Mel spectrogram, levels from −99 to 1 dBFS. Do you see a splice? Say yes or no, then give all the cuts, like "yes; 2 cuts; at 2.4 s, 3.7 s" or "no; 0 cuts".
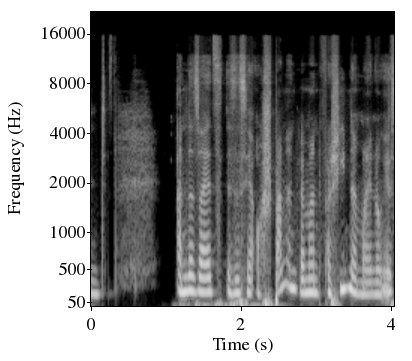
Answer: yes; 1 cut; at 0.9 s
